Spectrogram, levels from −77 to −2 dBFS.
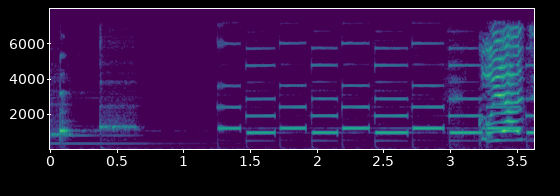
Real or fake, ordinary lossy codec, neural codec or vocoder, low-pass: real; none; none; 7.2 kHz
